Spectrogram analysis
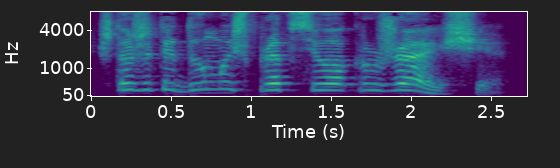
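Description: A man's voice: very high-pitched, lively intonation, measured pace, gravelly, a little mellow, pitched above the performer's own voice, full character voice. A man voicing a sly, insinuating talking device that whispers neighbourhood gossip in a story reading. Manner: insinuating, snickering.

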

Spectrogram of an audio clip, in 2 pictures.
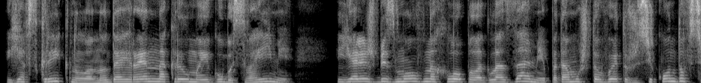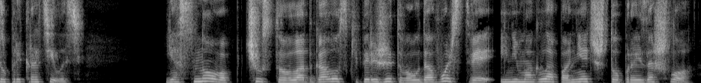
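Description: A woman narrating a romantic fantasy audiobook in the first person, in a steady, intimate storytelling manner. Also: on the high side, normal speed.

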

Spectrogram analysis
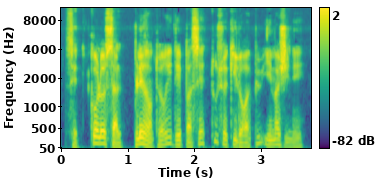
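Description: A man reading a classic novel aloud as narrator, in a measured, steady way. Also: mid-range voice, no room sound, studio quality. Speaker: audiobook narrator. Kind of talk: scripted narration.

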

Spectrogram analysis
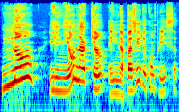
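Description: A woman reading an audiobook, voicing an eager, confident young male reporter-detective in a raised, excited voice. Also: unhurried. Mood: triumphant. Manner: excited, emphatic, raised and higher voice.

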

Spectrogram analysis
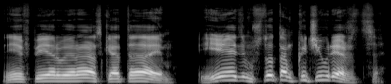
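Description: A gruff boatswain barks back loudly but kindly, as a male audiobook reader puts him on. He is lively and raised, recorded dry. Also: fairly high pitch, unhurried, no room sound, voice pushed up. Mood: friendly gruff. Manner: friendly snapping.

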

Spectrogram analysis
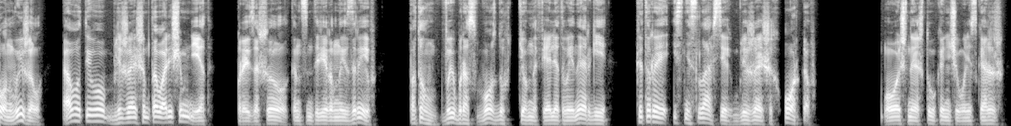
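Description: A man narrating a first-person fantasy audiobook in a sardonic, rough-edged, casually swearing manner. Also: low voice, darkish tone, dry recording, studio quality.

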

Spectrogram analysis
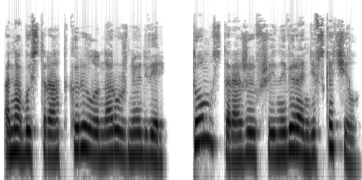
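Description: A woman reading a classic novel aloud as an audiobook narrator, in a slow, solemn, deliberate way. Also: on the low side, mellow, no echo, clean studio sound. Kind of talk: scripted literary narration.

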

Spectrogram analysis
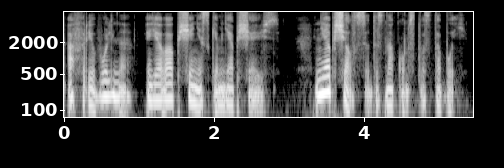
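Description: A woman's voice: sits low, a little mellow, slightly rough, dry recording, clean studio sound. Woman voicing a mocking young lord. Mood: teasing. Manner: mocking, unhurried. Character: teasing, self-assured young male lord and teacher.

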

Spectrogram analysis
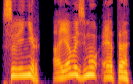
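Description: Need: male narrator putting on a leering, mocking soldier thug, voice pushed higher, dry close sound. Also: lively intonation, slow, a little mellow, clean tone, no room sound. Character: brutal sneering male American soldier, bully.

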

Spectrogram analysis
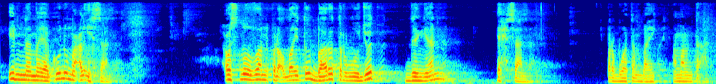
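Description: A man's voice: medium pitch, dark tone. A man teaching a religious study class in a casual, joking, conversational way, mixing in Arabic terms. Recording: dull lo-fi recording with long hall reverb.

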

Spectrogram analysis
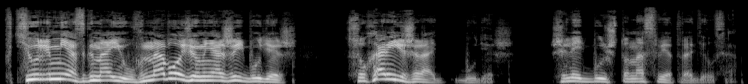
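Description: A man reading an audiobook and voicing a furious, bullying middle-aged boss who shouts threats at his underling. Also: medium pitch, animated, normal speed, dry recording, studio quality. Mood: raging. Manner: shouting threats, then grimly quiet.

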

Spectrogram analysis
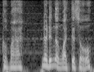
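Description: A man's voice: moderate pace, breathy edge, soft background music, close to an everyday voice. A man voicing a terrified wealthy landowner in an audiobook ghost story, crying out in panic. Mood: panicked. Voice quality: shrill panicked shouting.

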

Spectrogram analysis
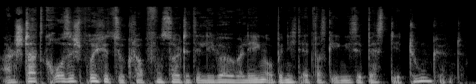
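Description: A man voicing a wise old male rat master in a storybook reading, calm and admonishing. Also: deep voice, brisk, slightly rough, full character voice. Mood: stern.

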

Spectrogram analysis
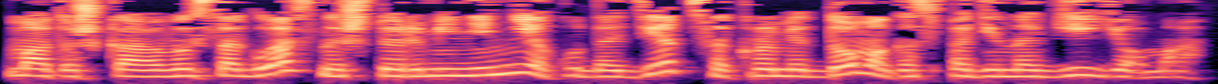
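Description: A curt noble father who snaps orders in short phrases, read by a woman. The voice is husky and close. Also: medium pitch, quick pace, a little mellow, dry recording, lightly acted. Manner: curt, commanding. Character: stern noble father, impatient and commanding.

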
